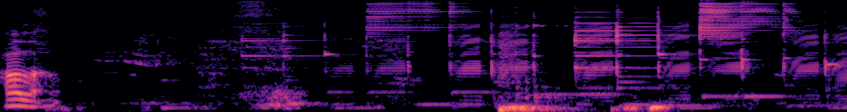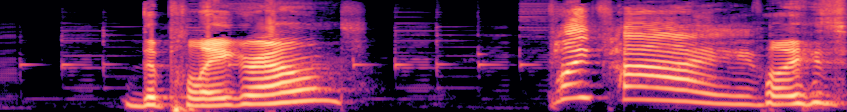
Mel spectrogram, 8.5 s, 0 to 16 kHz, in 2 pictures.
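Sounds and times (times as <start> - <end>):
speech: 0.0 - 0.4, 4.9 - 6.0, 7.4 - 8.4
bright melodic phone ringtone of electronic notes: 1.6 - 8.0
deeper thumps: 2.5 - 3.4.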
